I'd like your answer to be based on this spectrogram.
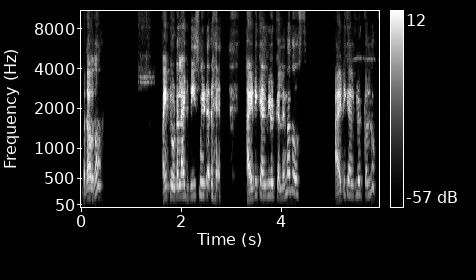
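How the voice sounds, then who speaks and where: A man's voice: high-pitched, lively intonation, fairly quick, fairly bright tone, husky, no room sound, studio quality. A male physics teacher in a casual live class, coaxing his students with constant questions and calling them kids. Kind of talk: live online class lecture.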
